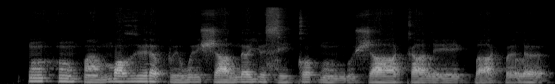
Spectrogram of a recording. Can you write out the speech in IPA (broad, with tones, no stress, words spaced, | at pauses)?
k͡pũ˦hũ˦˨pã˨ mɔ˦ɣɨ˦ ɾə˧pɨ˨ wɨ˧ ʃa˧nə˦jɨ˧zi˨ ɡo˦ɓũ˨ŋu˨ ʃaː˧ka˧ leː˨ ɡ͡ba˨˦k͡pə˨˦lə˦˨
